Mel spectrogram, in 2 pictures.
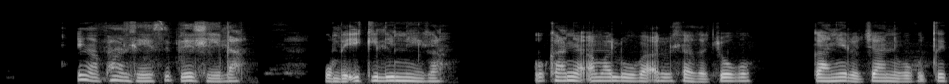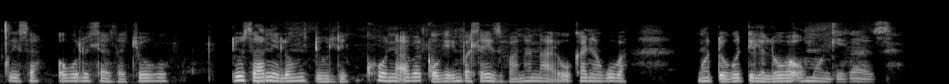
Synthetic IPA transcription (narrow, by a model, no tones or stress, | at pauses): iŋapʰand͡ɮʱɛjesib̥ʱɛɮɛla | ɣumbʱɛik̬ʼiliniɣa | ɣṵkʰaɲa̰ʔamaluβa̰ʔa̰luɬazḁt͡ʃʼɔɣɔ | ɣaɲɛlɔt͡ʃʼaniɣoɣṵǀeǀisa | oβuluɬazḁt͡ʃʼɔːɣɔ | d̥ʱuzanɛlom̩d̥ʱuliɣukʰɔna̰ʔa̰βaɡ͡ǃʱɔɣɛimpʼaɬaezifanana̰jɔ̰ṵkʰaɲauɣuβa | ŋɔd̥ʱɔɣɔtʼɛlalɔβaumɔŋiɣaːzi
